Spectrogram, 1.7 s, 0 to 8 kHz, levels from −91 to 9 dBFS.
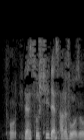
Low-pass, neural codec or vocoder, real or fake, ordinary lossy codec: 7.2 kHz; autoencoder, 48 kHz, 32 numbers a frame, DAC-VAE, trained on Japanese speech; fake; MP3, 24 kbps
